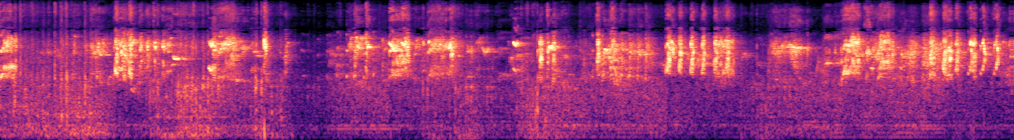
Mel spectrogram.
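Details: Colony of lovebirds calling together: dense, shrill chattering and chirps layered almost continuously, with bursts of wing flapping throughout.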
